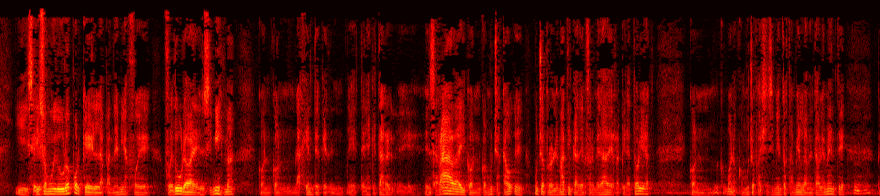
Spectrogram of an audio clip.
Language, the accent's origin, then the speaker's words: Spanish; Gualeguay, Entre Ríos, Argentina; A 21 años me fui de Gualeguay, mi ciudad de origen, donde nací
